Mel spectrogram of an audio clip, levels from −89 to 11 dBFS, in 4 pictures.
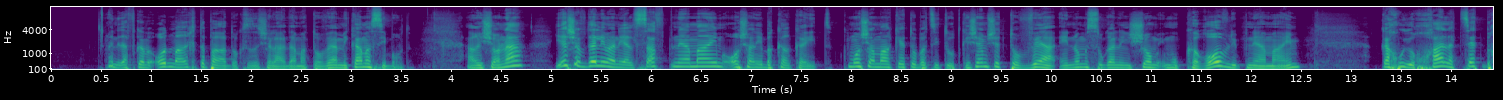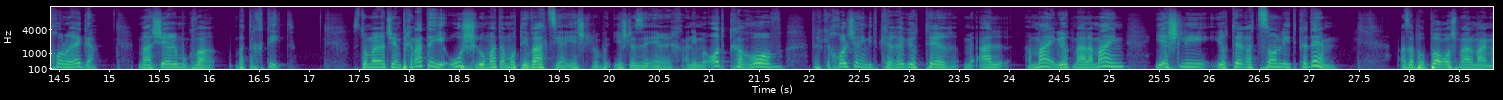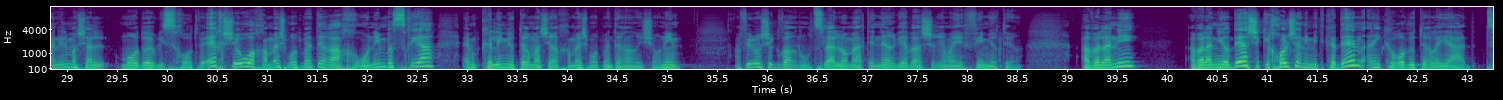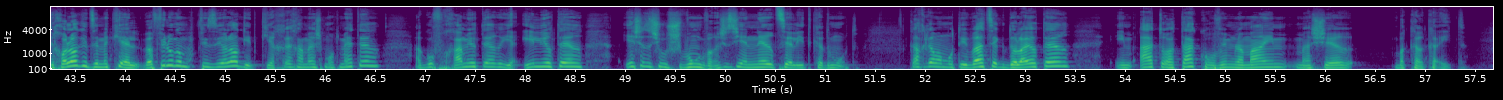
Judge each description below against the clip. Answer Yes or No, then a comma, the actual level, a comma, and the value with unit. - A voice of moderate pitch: Yes, medium, 165 Hz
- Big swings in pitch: Yes, wide, 5.9 semitones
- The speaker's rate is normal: No, fast, 160 wpm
